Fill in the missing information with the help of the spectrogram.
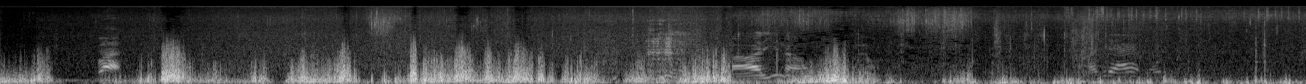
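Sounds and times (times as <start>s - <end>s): people talking: 1.0s - 1.3s, 6.4s - 9.0s, 10.7s - 11.8s.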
